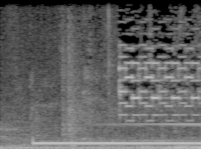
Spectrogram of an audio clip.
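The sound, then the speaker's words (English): A mobile phone rings inside a drawer: a steady electronic tone starts shortly in and holds without a break, and a brighter, layered ringing tone joins it partway through. There is no talk. “Principal Vogler's phone is in the drawer, too?”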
